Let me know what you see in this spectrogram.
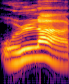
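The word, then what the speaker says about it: עולה: 있습니다 첫번째 번제 는 히브리어로 올라 라고 이야기합니다 2 온라인 뜻은 그 발음 그대로 올라간다 라는 그런 뜻입니다 왜 오셨죠 네 번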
